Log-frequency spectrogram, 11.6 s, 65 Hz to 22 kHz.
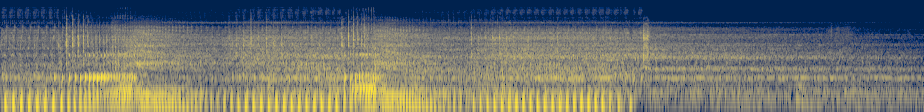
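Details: Yamaha Mio M3 scooter: engine runs with a rough, low growling hum that rises with two throttle blips; growl suspected from the final drive bearings, checked with the CVT cover opened.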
